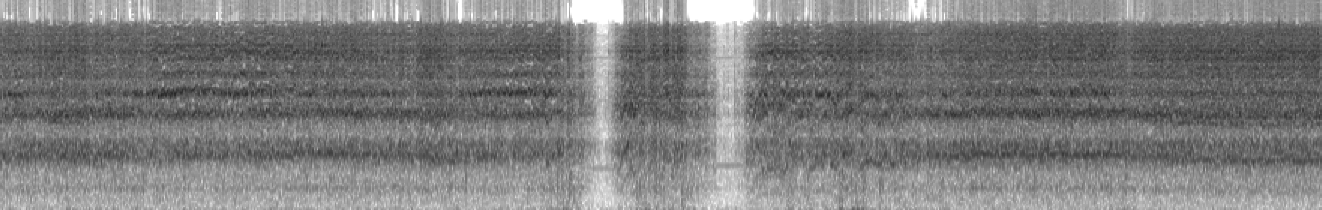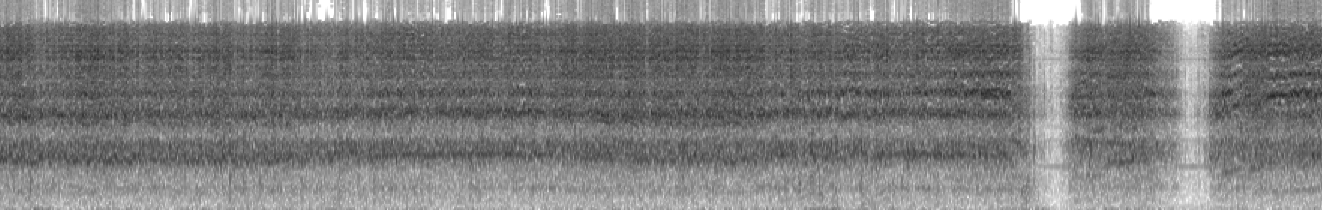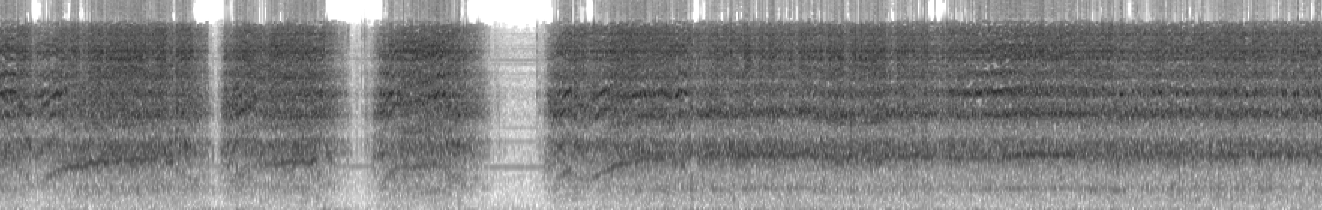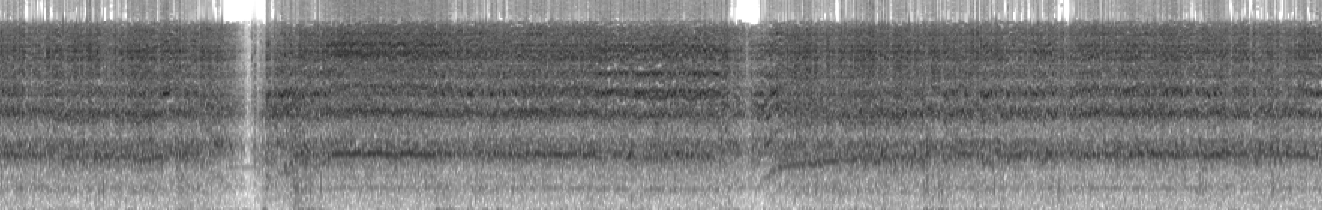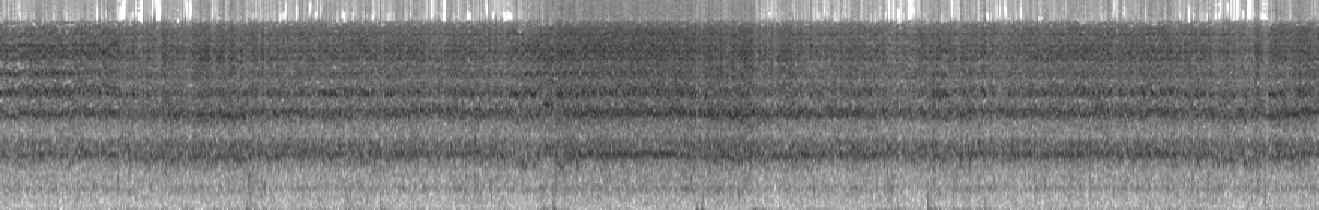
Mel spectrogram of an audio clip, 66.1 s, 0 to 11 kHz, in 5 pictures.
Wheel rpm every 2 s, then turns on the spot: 220, 220, 190, 100, 210, 230, 200, 200, 220, 220, 210, 190, 110, 170, 120, 70, 180, 220, 230, 230, 190, 170, 230, 170, 210, 230, 220, 220, 230, 230, 230, 240, 230.
none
